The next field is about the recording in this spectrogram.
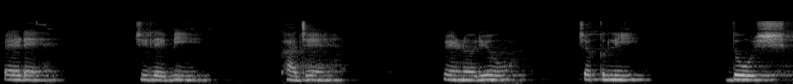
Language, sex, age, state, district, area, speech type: Goan Konkani, female, 18-30, Goa, Murmgao, urban, spontaneous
